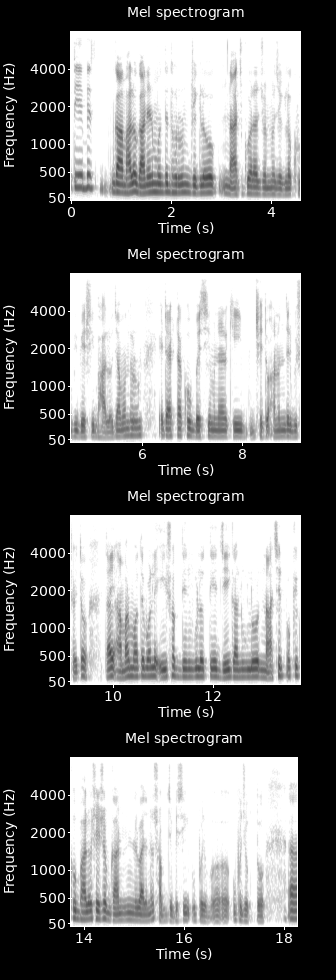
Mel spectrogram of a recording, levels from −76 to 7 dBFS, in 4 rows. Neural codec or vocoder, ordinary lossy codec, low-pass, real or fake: none; none; 7.2 kHz; real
